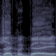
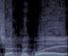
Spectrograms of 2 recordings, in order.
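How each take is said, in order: First: The surname's second syllable starts with a V sound. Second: The surname's second syllable starts with a W sound. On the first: This is the name's usual pronunciation. "it's not Jack McVeigh" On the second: This is how the local announcers say the name. "it's Jack McWay"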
